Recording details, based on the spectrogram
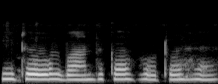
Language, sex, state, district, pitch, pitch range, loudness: Hindi, female, Bihar, Kishanganj, 230 Hz, 225-240 Hz, -17 LUFS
